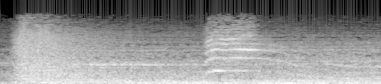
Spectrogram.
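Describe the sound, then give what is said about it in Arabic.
A small white cat meows twice inside a bathroom, with a long drawn-out cry at the start and a brighter, higher cry about two seconds later over a steady low background noise. “ابتديت ان انا اسمع في صوت، ده صوت قط.”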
